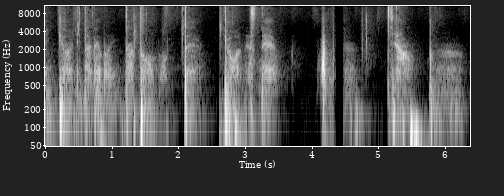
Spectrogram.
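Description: A woman whispering in Japanese close to a handheld recorder's microphones, in short phrases with sharp clicks between them.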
